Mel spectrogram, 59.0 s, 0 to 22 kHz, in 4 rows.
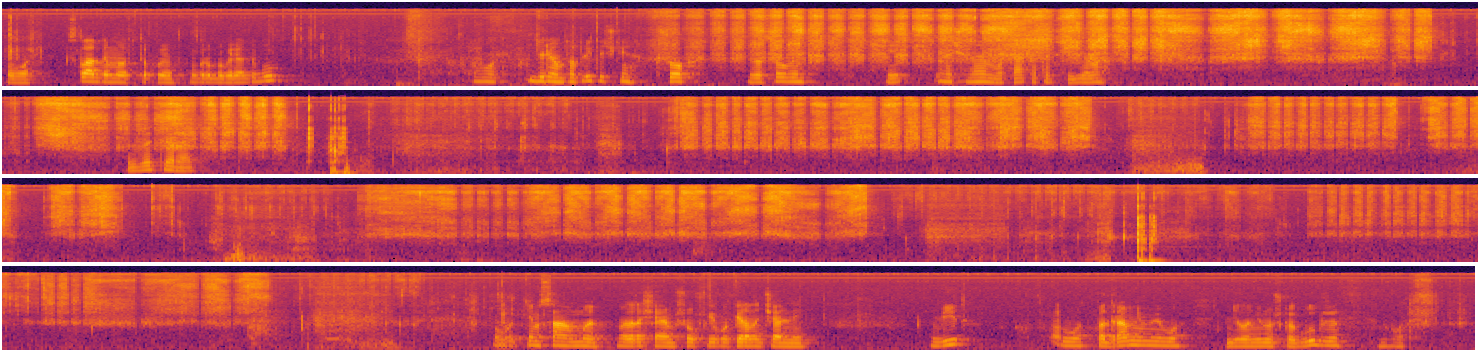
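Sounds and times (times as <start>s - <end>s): sandpaper scratching on tile grout: 6.4s - 17.7s, 21.4s - 25.8s, 27.1s - 31.3s, 33.1s - 38.3s, 41.7s - 47.0s.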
